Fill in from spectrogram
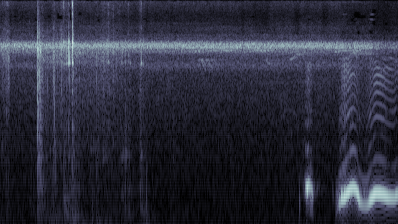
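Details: Lure call of the Sulawesi black pigeon, endemic to Sulawesi: after some soft knocks and rustles, a short hoot sounds, then a long quavering hoot that rises and falls twice. A steady high whine persists.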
